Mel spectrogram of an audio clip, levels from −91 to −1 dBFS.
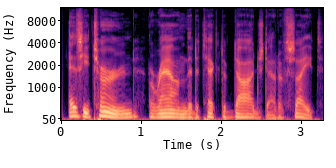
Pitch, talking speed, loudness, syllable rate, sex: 100 Hz, 185 wpm, -17 LUFS, 5.4 syllables/s, male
